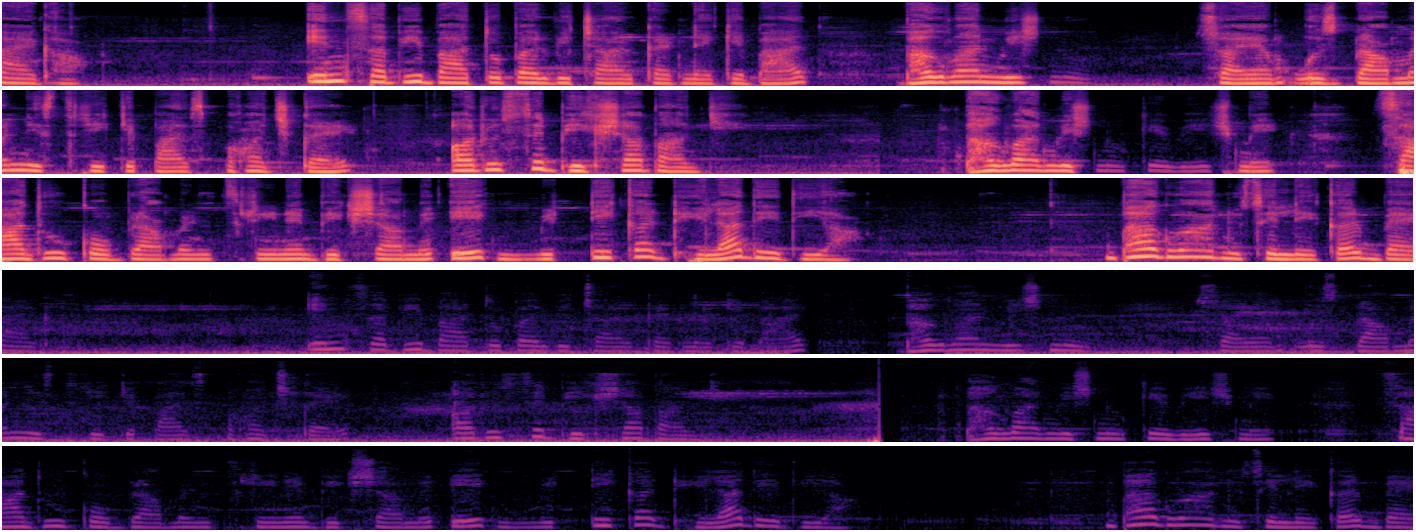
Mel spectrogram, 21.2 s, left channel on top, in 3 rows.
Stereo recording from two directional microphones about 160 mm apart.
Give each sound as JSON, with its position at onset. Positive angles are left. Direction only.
{"t": 1.5, "sound": "a woman's voice", "side_deg": 30}
{"t": 11.9, "sound": "speech", "side_deg": 30}
{"t": 19.7, "sound": "speech", "side_deg": 30}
